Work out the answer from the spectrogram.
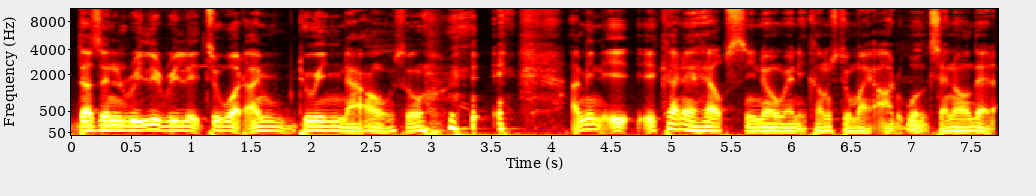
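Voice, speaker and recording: Very deep-voiced Singaporean man. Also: warm tone, no echo. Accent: Singaporean English. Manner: rambling, frequent fillers and swearing, laid-back. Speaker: podcast host and band vocalist. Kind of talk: casual solo podcast monologue.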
